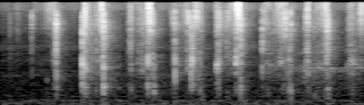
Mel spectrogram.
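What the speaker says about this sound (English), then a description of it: "that came to me right now as I was shuffling" Tarot cards shuffled by hand, a run of crisp papery riffles and taps in quick irregular bursts, close and fairly quiet, with no talk.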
